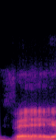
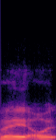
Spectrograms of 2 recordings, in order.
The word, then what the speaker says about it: Weil: I would say that I've always said her name Vey. I don't know if it's I don't know quite what's right. I think it's the sort of the French and German pronunciations of it.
